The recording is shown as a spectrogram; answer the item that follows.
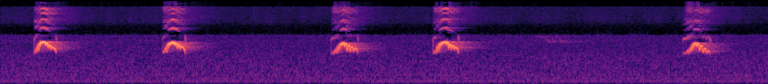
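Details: A female pet cockatiel left alone in her cage outdoors gives loud, piercing rising-falling chirps roughly every second; the owner suspects she was alarmed by a falcon-like bird overhead.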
